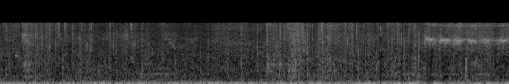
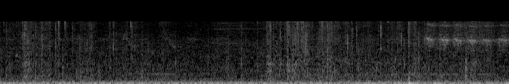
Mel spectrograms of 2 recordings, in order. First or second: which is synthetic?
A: first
